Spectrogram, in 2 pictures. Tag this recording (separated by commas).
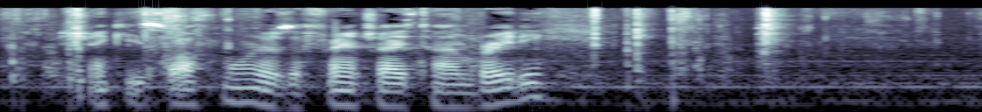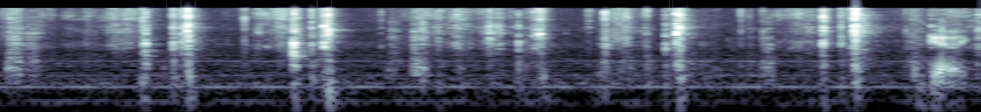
inside a small room, Speech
